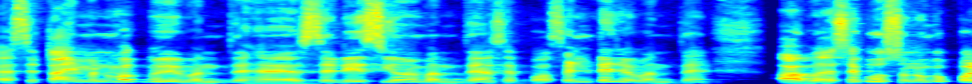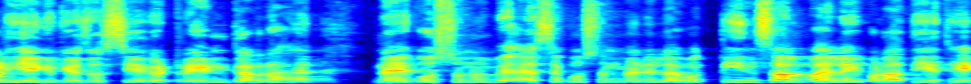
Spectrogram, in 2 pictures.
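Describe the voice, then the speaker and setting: A man teaching an exam-prep maths lesson, explaining briskly and coaxing students to look closely at each step. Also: high-pitched, a bit bright.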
